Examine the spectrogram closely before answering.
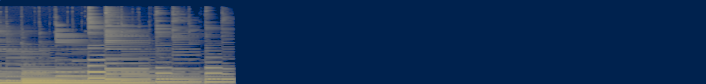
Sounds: Guitar, Musical instrument, Music, Acoustic guitar, Plucked string instrument

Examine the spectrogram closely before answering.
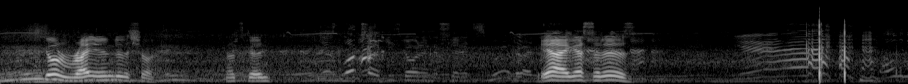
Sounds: Speech

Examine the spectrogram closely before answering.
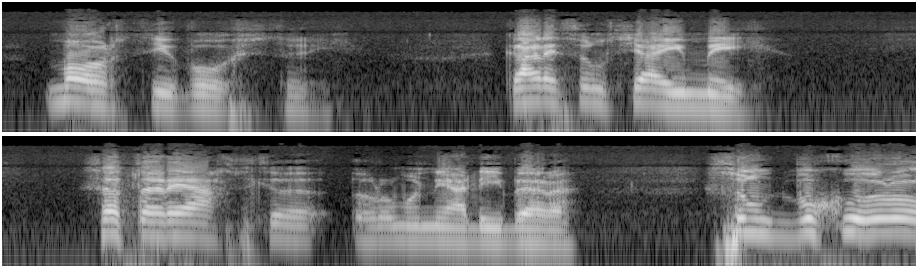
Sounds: Speech

